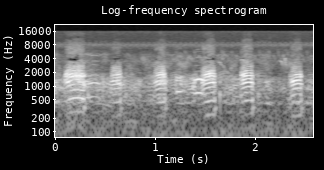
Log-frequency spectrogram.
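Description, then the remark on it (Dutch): Ducks quack loudly in a quick, repeated series, about six harsh nasal calls spaced roughly half a second apart, with no talking. “Hij moet de kippen en eenden uit de koeienstal jagen.”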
